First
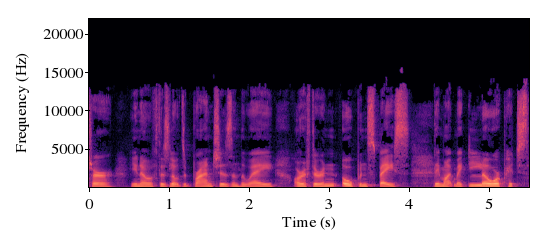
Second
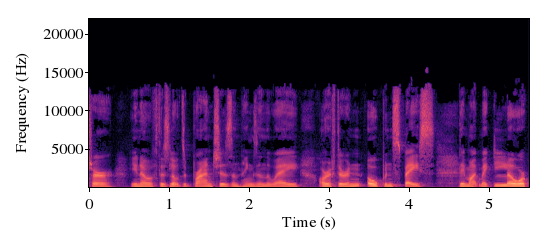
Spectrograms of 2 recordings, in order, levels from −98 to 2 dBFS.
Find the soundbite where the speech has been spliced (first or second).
first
